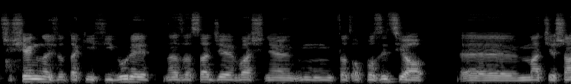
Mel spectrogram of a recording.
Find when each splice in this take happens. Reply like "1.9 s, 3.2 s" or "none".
1.6 s, 3.5 s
